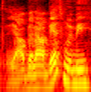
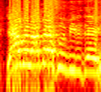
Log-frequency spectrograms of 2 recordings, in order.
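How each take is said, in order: First: Said in the usual way. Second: Loud, high mock threat through laughter; playful shout. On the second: To his family watching online, a laughing mock shouted threat. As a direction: bellow the warning half-joking, grinning. Repeats warning, much louder, laughing.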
